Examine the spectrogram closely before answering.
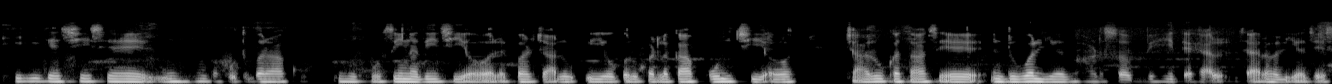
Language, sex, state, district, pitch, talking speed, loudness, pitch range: Maithili, male, Bihar, Saharsa, 125 Hz, 150 wpm, -20 LUFS, 120-130 Hz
